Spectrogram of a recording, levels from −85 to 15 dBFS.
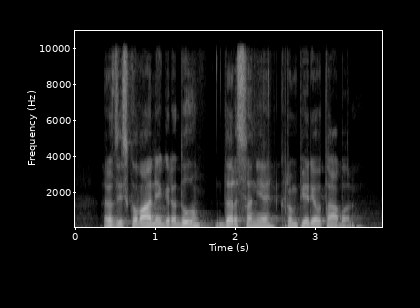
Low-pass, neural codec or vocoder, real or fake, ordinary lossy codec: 9.9 kHz; codec, 44.1 kHz, 7.8 kbps, DAC; fake; none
